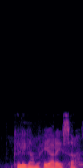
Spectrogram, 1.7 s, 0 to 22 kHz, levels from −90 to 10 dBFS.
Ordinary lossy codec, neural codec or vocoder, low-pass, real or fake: none; none; 7.2 kHz; real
